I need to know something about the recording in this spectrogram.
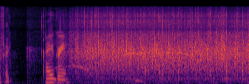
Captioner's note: applause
